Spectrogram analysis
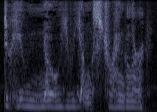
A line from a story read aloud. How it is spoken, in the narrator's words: he gasped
